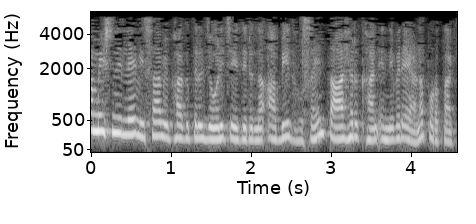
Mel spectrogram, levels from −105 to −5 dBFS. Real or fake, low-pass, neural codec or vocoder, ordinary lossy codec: real; 5.4 kHz; none; MP3, 24 kbps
